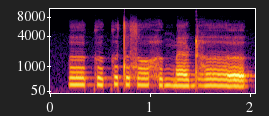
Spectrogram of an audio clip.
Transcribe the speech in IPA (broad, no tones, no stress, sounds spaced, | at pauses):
ɜː k ə k ə t ə s ʌː h ə ŋ͡m æ ɖʱ ɜː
